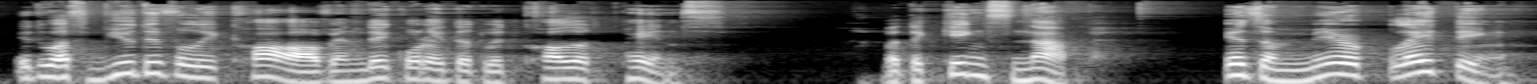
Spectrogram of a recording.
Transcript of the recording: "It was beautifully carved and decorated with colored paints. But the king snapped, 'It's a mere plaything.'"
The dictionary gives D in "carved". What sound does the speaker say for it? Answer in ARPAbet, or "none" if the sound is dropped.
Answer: none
